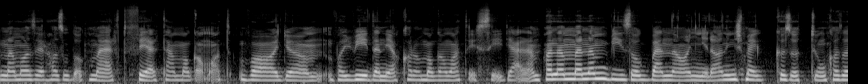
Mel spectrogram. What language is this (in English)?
Hungarian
